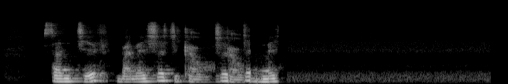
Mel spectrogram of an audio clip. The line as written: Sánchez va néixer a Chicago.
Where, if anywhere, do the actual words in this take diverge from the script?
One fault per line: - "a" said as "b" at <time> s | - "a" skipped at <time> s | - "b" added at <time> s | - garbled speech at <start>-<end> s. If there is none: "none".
- garbled speech at 2.1-2.8 s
